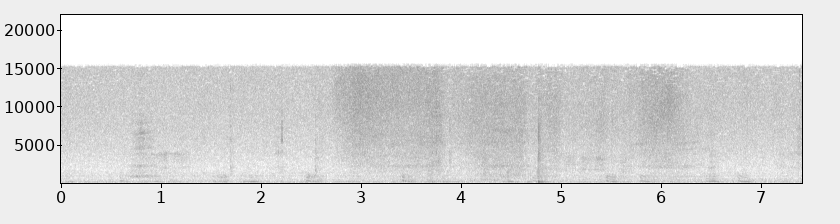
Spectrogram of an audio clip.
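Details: Day 4: the baby, content and warm while resting on Mom, makes soft snuffly snoring breaths with small snorts and faint whistling in a quiet room; snoring.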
